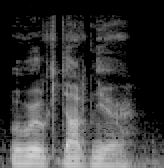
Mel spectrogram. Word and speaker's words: Uruk Dagnir: And to pronounce it, it's Uruk Dagnir.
